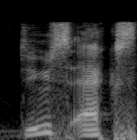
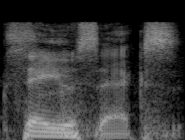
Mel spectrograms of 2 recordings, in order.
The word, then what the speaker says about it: Deus Ex: care okay moving on Deuce X the fall now Deuce access Deus Ex sorry yeah about to say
